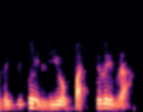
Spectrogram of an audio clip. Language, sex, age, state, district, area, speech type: Manipuri, male, 30-45, Manipur, Senapati, rural, conversation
